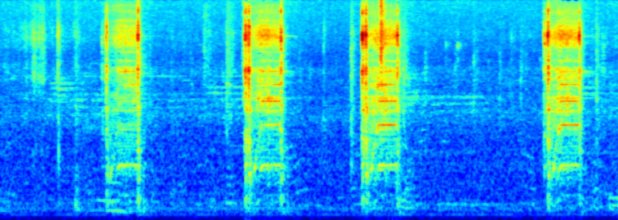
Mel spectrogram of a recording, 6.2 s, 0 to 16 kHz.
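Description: Essae PR-85 thermal receipt printer printing a receipt, its paper-feed mechanism running in four short bursts of about half a second each, spaced a second or more apart.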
